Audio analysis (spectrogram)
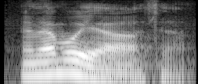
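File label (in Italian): "boiata", vocabolario dialettale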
